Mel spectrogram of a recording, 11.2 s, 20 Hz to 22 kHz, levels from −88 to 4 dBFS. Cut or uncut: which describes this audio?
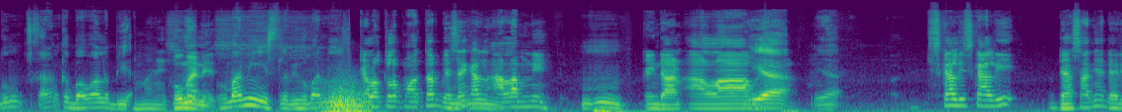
cut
